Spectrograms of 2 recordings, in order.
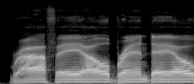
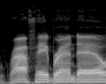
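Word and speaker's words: Rafael Brandão: Rafael Brandao or Rafe Brandao. I've heard several different versions of how to pronounce his name. There's Americanized versions and Brazilian versions, whatever. Rafa Brandao is also a popular alternative.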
